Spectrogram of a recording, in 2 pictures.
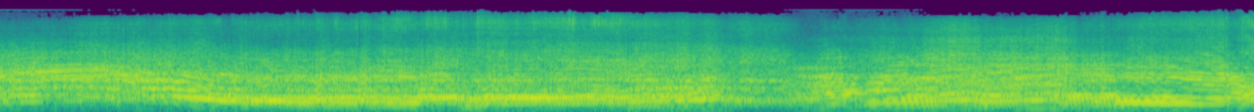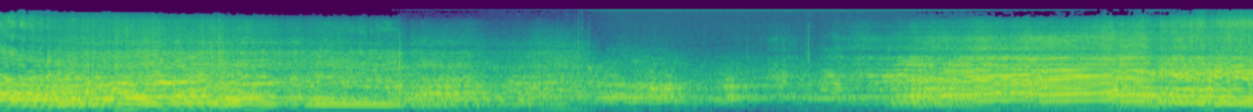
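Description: Sports prototype race car's engine at full throttle on a hill climb, its pitch climbing and dropping again and again as it revs out and changes gear. It fades for a few seconds past the middle, then comes back loud near the end.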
